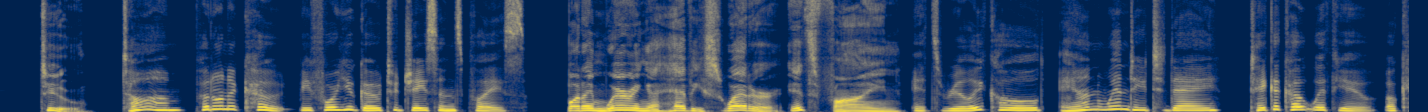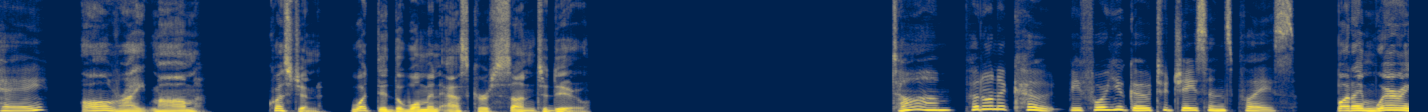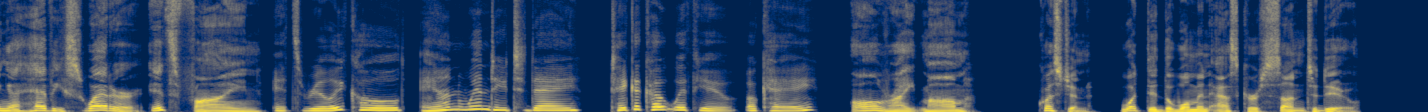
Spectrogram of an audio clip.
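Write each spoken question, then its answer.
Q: What did the woman ask her son to do?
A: Put on or take a coat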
